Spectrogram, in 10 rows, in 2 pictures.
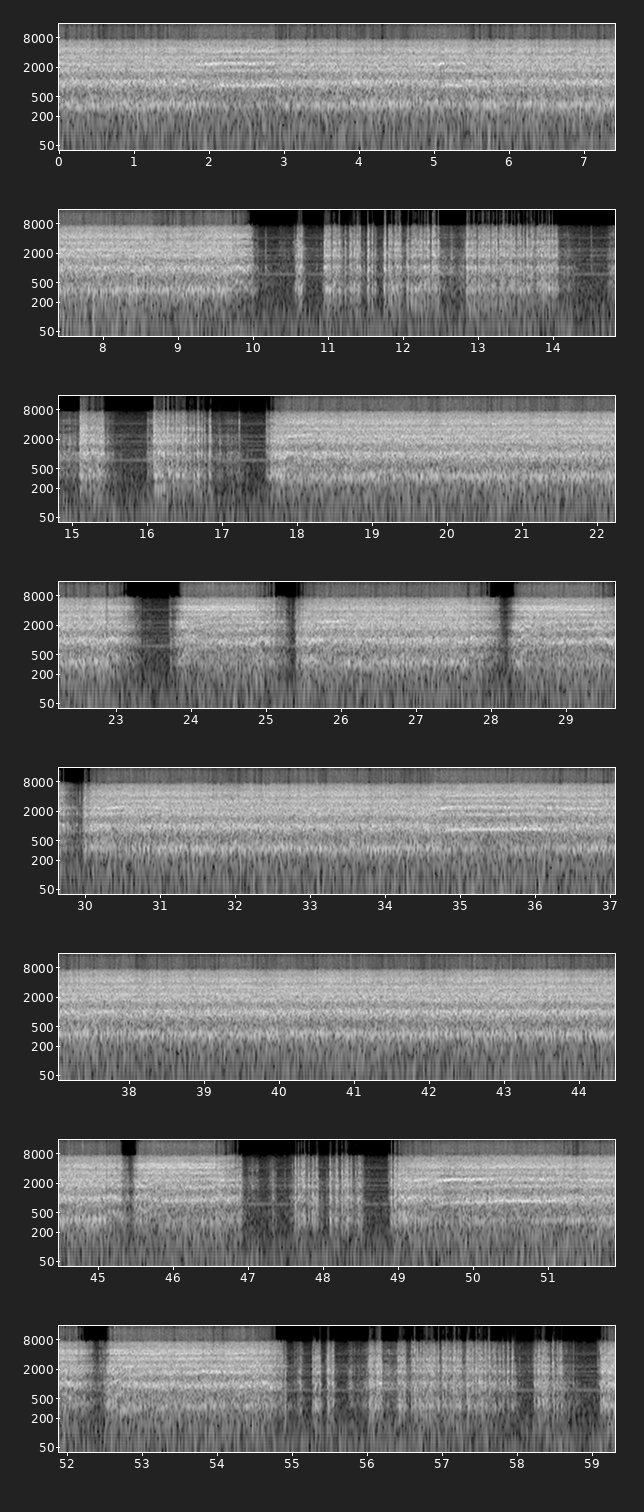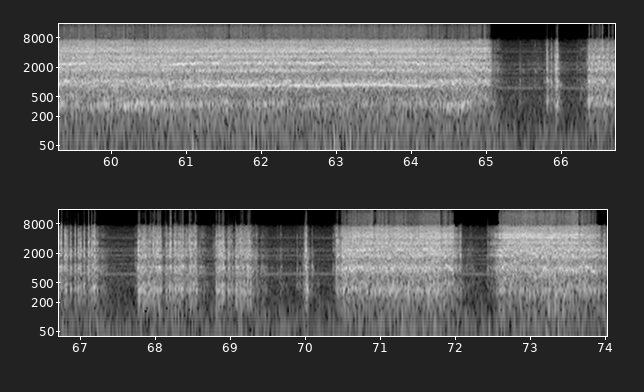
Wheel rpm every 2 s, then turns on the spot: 210, 220, 220, 210, 180, 20, 20, 20, 40, 200, 210, 120, 130, 170, 110, 170, 210, 220, 210, 210, 210, 210, 170, 60, 100, 200, 170, 60, 20, 70, 220, 230, 100, 20, 20, 120, 110.
10-16 22-26 44-48 54-58 64-70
